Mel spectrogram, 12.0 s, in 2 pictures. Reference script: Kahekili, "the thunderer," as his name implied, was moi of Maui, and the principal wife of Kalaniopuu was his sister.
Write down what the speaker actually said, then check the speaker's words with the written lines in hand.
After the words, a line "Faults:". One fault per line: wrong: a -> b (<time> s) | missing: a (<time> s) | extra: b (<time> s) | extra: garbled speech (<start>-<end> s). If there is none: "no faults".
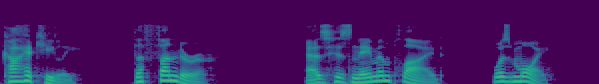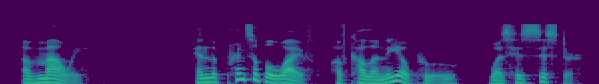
Kahekili, "the thunderer," as his name implied, was moi of Maui, and the principal wife of Kalaniopuu was his sister.
Faults:
no faults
